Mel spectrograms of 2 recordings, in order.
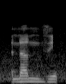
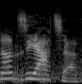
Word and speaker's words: Annunziata: Annunziata is how you pronounce it. Annunziata.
